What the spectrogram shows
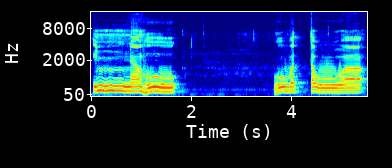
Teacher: یہ الف اور لام نہیں پڑھیں گے، اور واو کو تا کے ساتھ ملا کر پڑھیں گے ، اور تا یہ ہے یہ ڈبل پڑھی جائے گی، 2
